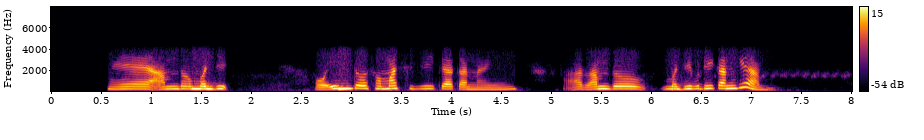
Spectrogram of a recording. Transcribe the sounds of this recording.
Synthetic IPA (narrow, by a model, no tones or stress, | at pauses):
ɛamd̪ɔməd͡ʒi | ɔiɲd̪ɔsɔmasid͡ʒikakanəj | a̰ɾamd̪ɔməd͡ʒibuʈikanɡɛam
